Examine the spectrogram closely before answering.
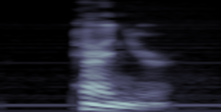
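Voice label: "pannier", American English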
